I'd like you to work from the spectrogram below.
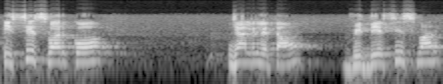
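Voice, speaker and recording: A man's voice: sits high, slow pace, bright, forceful tone, a little hiss or hum. A man teaching a grammar lesson at a whiteboard, patiently repeating and counting items aloud.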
